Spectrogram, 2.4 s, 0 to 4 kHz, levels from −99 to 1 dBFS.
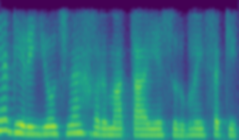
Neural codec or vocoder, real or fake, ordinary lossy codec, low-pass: codec, 24 kHz, 0.9 kbps, WavTokenizer, large speech release; fake; none; 3.6 kHz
